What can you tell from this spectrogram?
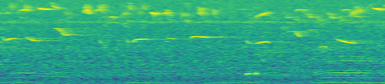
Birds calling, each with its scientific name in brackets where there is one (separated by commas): Yellow-backed Oriole (Icterus chrysater), unidentified bird, White-tipped Dove (Leptotila verreauxi), Andean Motmot (Momotus aequatorialis)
